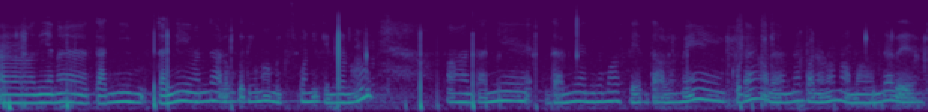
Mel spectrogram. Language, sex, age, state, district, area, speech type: Tamil, female, 45-60, Tamil Nadu, Thanjavur, rural, spontaneous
